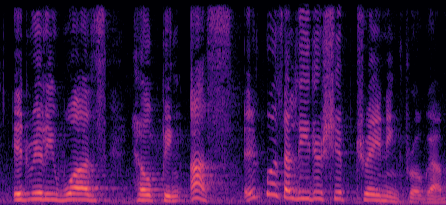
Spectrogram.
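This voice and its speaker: A woman speaks with lively intonation amid audible room echo. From Hungary, then USA. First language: Hungarian. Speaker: lecturer. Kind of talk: lecture. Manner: halting.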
